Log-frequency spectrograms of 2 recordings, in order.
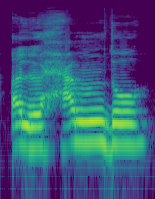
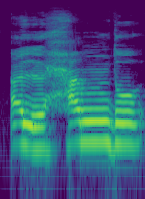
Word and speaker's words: الحمد: تو آئیے سمجھتے ہیں۔ الحمد، الحمد، اس طرح سے بڑا ہا یہاں پر نکالنا ہے۔ للہ، للہ میں جو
